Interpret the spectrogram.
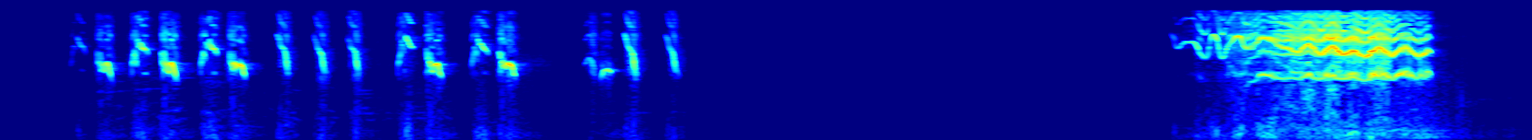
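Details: Orange-headed thrush recording meant to get a lazy bird singing: a string of sharp, evenly spaced high notes, then after a gap a dense, wavering burst of trilled whistles.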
